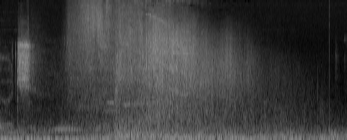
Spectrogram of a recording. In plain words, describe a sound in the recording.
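A loud whoosh rushes past and fades.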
